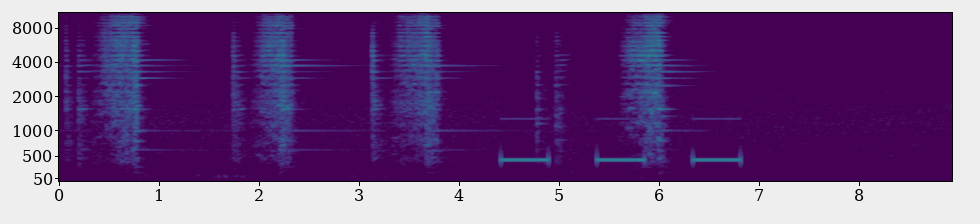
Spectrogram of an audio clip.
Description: Telephone call progress tone (single-tone plan, as in Europe, Japan and elsewhere), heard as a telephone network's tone, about 420 Hz, 0.48 s on and 0.48 s off. Busy tone.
